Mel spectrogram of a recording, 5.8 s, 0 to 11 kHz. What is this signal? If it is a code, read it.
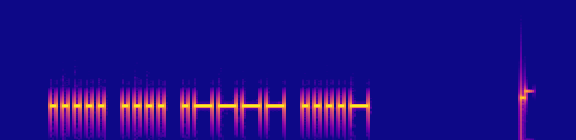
Morse code, heard as a keyed tone, about 20 wpm, 700 Hz. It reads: 5H14
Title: Four Letter-Number Combinations - 20wpm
